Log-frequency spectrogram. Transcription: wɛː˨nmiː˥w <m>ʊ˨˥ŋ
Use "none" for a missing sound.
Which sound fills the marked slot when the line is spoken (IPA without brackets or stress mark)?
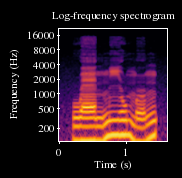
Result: m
